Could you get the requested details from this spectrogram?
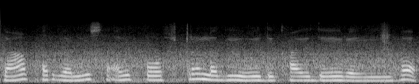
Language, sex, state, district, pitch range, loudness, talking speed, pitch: Hindi, male, Haryana, Charkhi Dadri, 185-215 Hz, -13 LUFS, 155 wpm, 200 Hz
